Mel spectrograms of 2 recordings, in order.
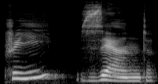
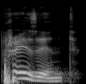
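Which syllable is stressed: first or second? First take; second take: second; first. First: The stress is on the second syllable. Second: The stress is on the first syllable. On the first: It is a verb meaning to give or offer. "هنحط stress هتبقى على الساوند اللي هو z" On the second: It is a noun or adjective meaning gift or present time. "لو حطينا الاسترس هنا يعني ضغطنا على الكلمة"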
